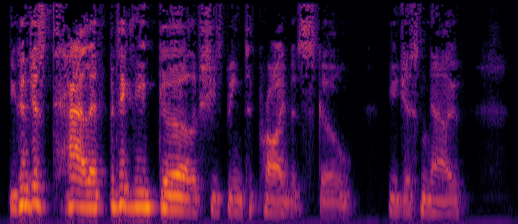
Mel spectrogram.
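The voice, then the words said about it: Middle-class British accent. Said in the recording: “from your accent, you sound pretty middle class.”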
